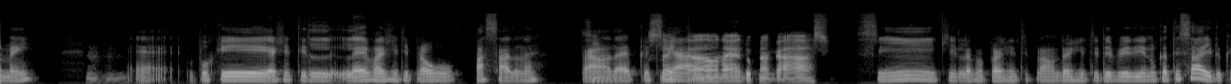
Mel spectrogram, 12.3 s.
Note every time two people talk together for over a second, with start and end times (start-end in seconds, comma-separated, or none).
5.8-7.1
